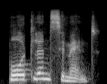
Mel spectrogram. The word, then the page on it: Portland cement: Indian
